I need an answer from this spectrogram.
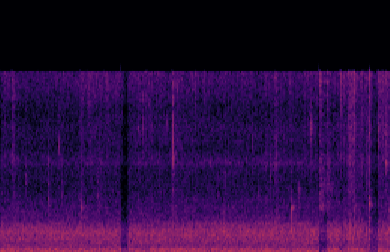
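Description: Minced garlic and chopped dried shrimp sizzling in hot vegetable oil in a steel wok, a steady frying sound with small crackles.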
